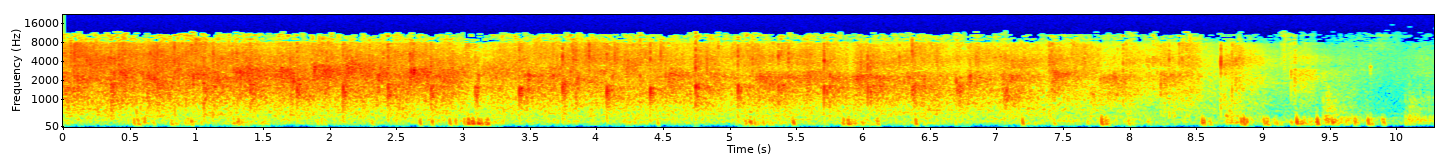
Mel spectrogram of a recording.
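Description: A crowd claps steadily, a dense wash of many hands with a few sharper claps standing out, continuing for around ten seconds before starting to thin at the end.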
